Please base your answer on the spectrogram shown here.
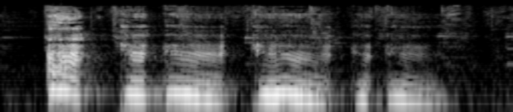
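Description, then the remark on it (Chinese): A voice gives a run of about five loud, voiced coughs in quick succession, each a short throaty burst with a falling tone, like staged coughing or throat clearing, with no other talk; the coughing is by the character called the chairman in a story. “董事长话还没说完，就开始咳嗽了。”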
